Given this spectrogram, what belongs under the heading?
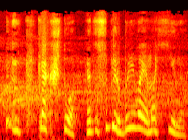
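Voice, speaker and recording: Woman as a high-voiced brash cartoon cat girl. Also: normal speed. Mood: brash, confident. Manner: brash, slangy, excitable. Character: bossy, brash, foul-mouthed young female cat. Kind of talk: parody cartoon voice acting. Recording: noisy home-made cartoon soundtrack.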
